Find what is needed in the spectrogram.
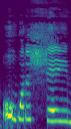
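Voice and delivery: high, slow, tender farm-wife voice; a motherly woman cooing over a kitten; concerned farm wife. Acted. Farmer's wife voiced in story.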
